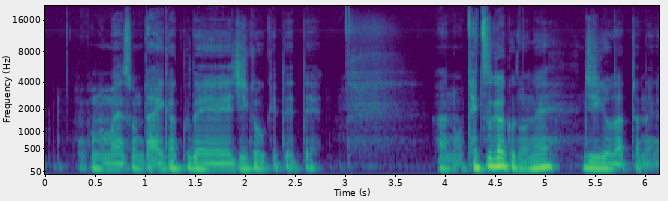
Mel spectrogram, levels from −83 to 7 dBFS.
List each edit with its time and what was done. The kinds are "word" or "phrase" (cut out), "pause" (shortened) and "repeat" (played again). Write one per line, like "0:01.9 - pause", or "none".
none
